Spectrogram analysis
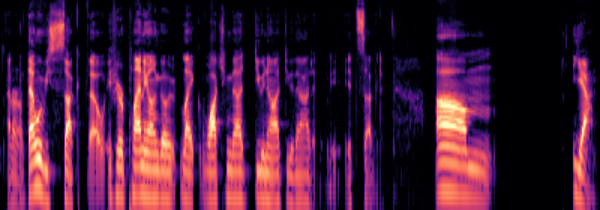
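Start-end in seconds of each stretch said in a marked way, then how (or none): none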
